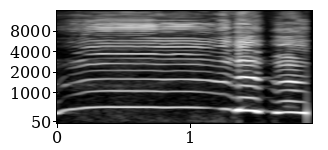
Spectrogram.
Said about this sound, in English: He's a little singer. Recently, he's been howling when we play other Malamutes howling. He likes to sing. Show them his signature sound. All right, here you go, Codes. Take it away.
